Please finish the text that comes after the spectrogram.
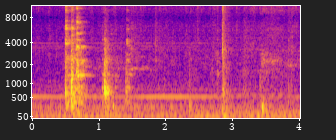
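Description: Utensils clink and scrape in a pan while ingredients are mixed with a splash of wine, a few sharp knocks spaced out against quiet background.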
